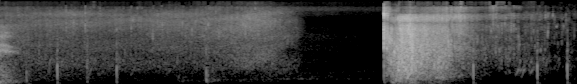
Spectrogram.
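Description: Video game rain hisses softly and steadily with scattered clicks, drops out for a moment, then returns as a louder, brighter burst of rainfall before easing again.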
